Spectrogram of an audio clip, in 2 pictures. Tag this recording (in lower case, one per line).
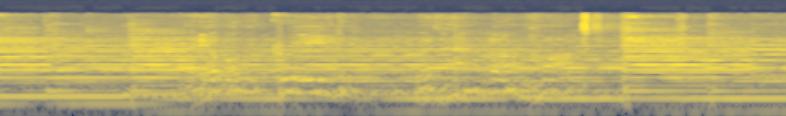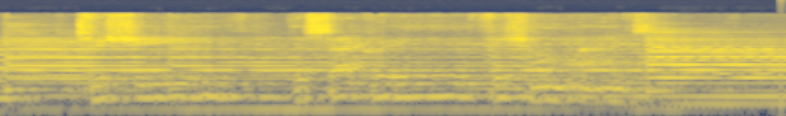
music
